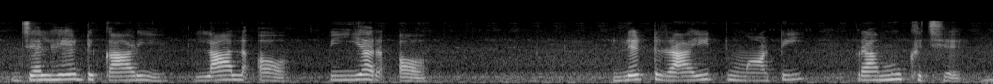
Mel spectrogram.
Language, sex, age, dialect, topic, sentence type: Maithili, female, 25-30, Eastern / Thethi, agriculture, statement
